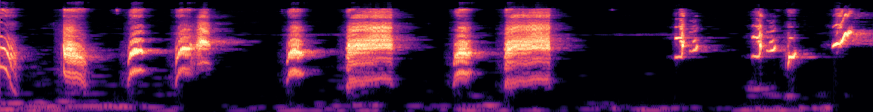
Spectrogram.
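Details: Indonesian long-tailed bird singing in the afternoon: loud, harsh, grating squawks and rasping buzzes mixed with short high chirps, in irregular bursts, over a faint low background hum.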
